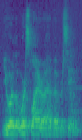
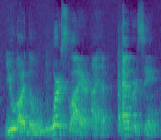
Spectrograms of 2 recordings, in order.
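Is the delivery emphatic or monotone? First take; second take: monotone; emphatic. First: It is said flatly in a monotone. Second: Certain words are stressed with lively emphasis. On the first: The statement comes across as weak. The speaker calls it wrong. "saying this in a monotone voice" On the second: The statement comes across as powerful. The speaker calls it right. "emphasize certain words"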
